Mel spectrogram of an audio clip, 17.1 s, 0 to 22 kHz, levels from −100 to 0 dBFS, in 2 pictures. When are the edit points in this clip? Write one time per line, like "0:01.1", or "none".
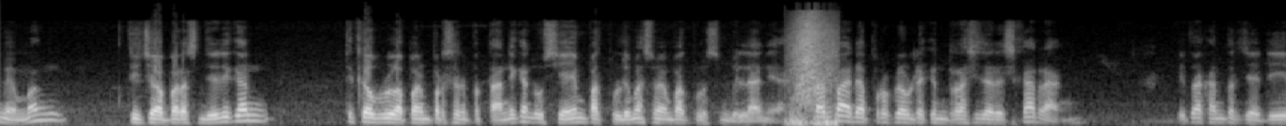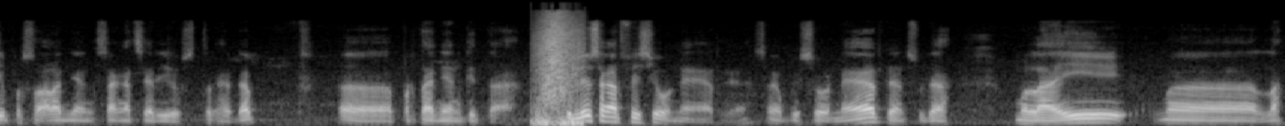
0:05.2
0:12.2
